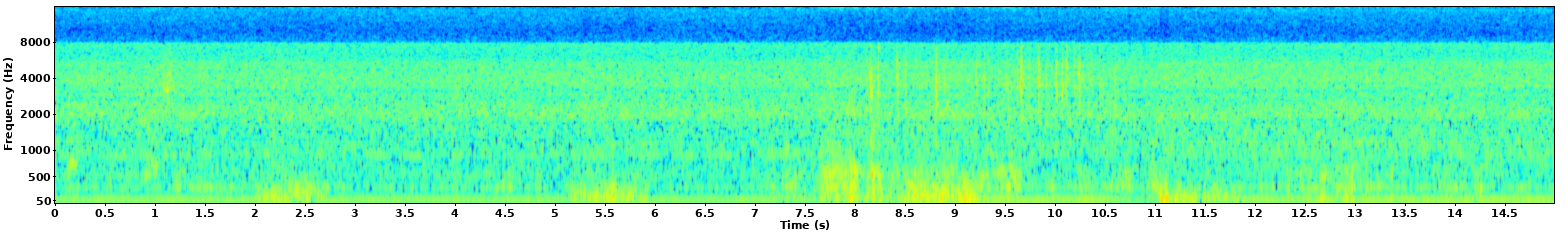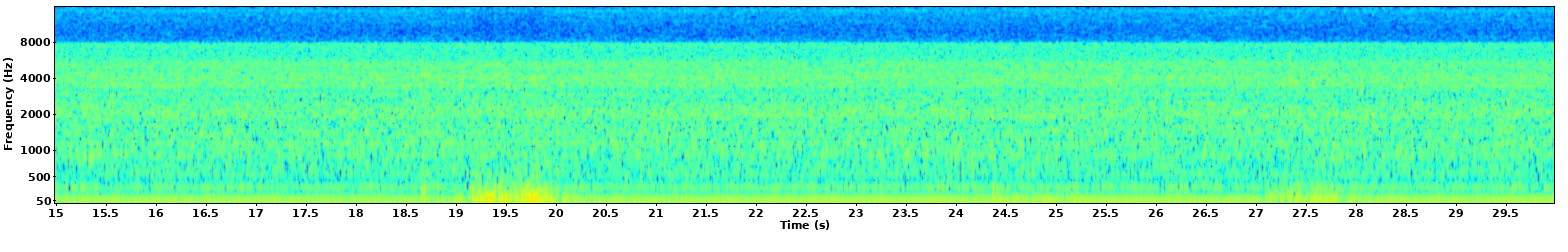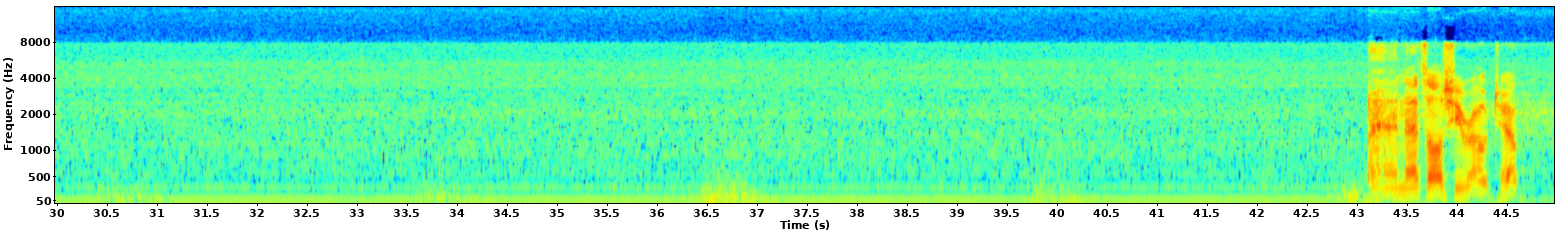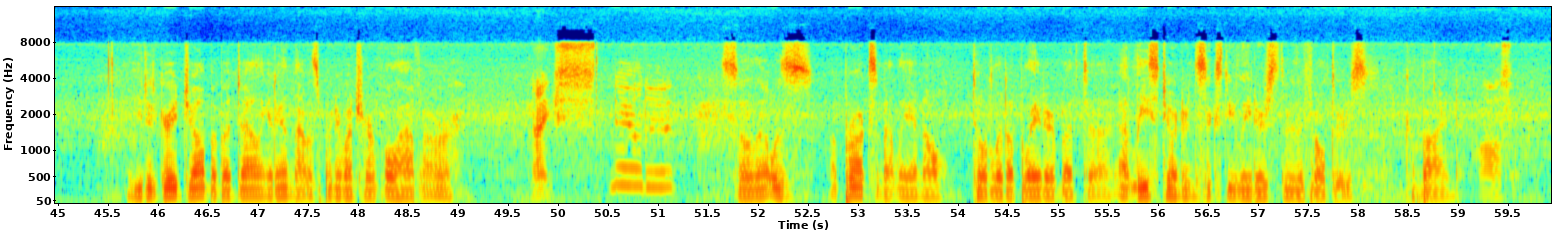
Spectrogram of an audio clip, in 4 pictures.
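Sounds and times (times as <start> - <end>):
faint line hiss and hum: 0.0 - 59.9.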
